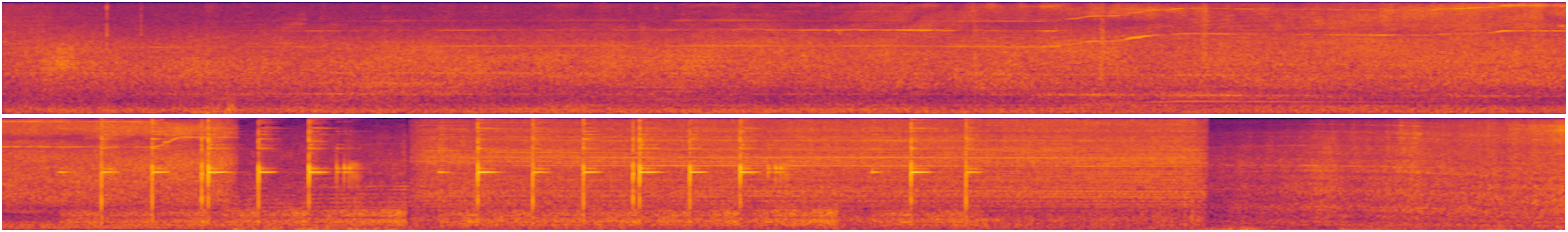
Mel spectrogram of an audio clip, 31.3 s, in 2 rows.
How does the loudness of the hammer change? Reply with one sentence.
The volume of the hammer stays about the same.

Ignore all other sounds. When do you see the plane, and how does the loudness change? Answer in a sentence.
The plane can be heard from 0.0 to 31.2 s, at a steady volume.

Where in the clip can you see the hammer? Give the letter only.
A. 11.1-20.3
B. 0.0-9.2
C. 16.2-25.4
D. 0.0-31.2
C.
